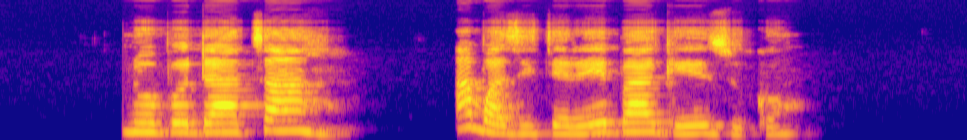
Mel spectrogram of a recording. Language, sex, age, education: Igbo, female, 15-29, tertiary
